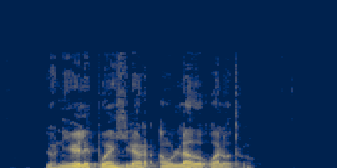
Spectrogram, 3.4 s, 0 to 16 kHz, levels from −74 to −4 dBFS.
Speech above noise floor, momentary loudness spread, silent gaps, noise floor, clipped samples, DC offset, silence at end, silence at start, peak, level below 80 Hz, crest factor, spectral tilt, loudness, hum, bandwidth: 52 dB; 12 LU; none; -73 dBFS; under 0.1%; under 0.1%; 0.9 s; 0.45 s; -4 dBFS; -56 dBFS; 20 dB; -7 dB/octave; -22 LUFS; none; 11.5 kHz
